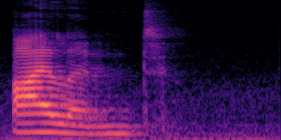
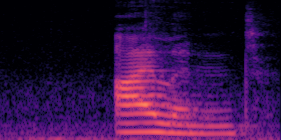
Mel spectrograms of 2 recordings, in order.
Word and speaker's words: island: is not pronounced now an s can also be silent and i know that you've already struggled with this one island island debris debris and i'll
